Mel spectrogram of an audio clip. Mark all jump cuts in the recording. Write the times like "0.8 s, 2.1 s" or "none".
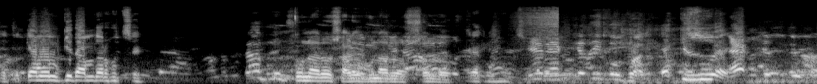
5.2 s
